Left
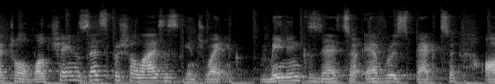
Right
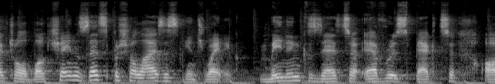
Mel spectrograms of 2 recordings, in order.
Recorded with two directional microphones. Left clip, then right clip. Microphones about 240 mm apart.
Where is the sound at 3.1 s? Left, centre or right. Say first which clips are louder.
Right 6 dB; right.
